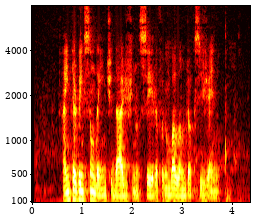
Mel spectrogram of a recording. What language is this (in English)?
Portuguese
